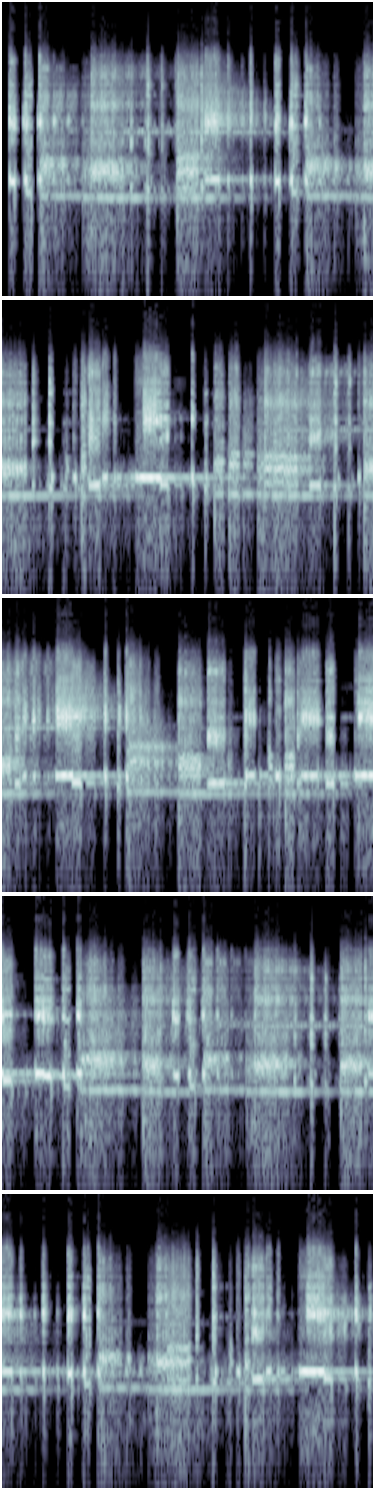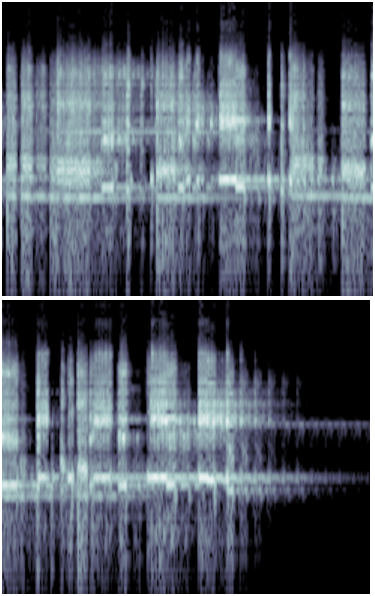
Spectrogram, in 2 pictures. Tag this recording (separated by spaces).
data experiment atlas large collider hadron sonification physics lhc proton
